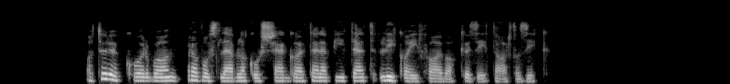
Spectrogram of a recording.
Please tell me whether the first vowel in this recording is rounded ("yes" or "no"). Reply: yes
